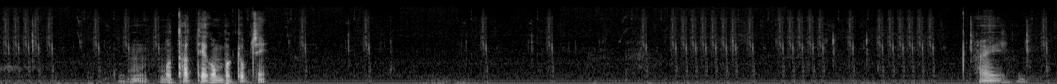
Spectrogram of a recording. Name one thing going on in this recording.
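Soft menu clicks tick rapidly as a selection scrolls.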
